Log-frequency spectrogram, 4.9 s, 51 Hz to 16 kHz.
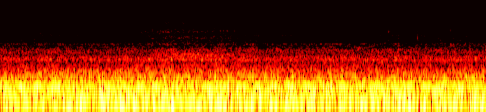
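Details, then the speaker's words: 1996 Jaguar XK8 4.0 V8, automatic still fitted, during a CAN-bus Manual Control Module test, cold start at about 1100 rpm: deep, steady, even raised idle with no misses or knocks; no gearbox fault; normal cold-start fast idle. "Oh, RPM has dropped. So, there you go. Car starts and we have no uh gearbox fault."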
